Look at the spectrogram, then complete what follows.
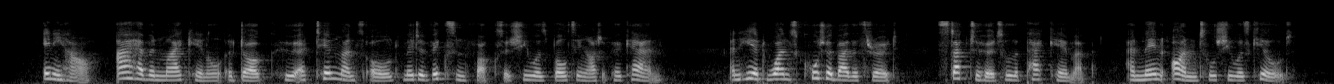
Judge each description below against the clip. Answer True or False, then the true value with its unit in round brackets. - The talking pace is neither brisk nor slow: False (220 wpm)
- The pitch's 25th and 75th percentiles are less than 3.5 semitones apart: False (3.8 semitones)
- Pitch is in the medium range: False (205 Hz)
